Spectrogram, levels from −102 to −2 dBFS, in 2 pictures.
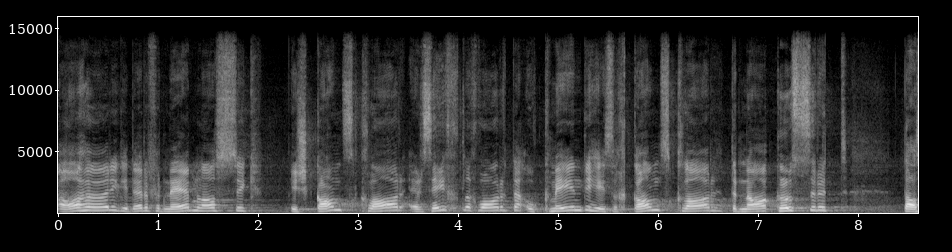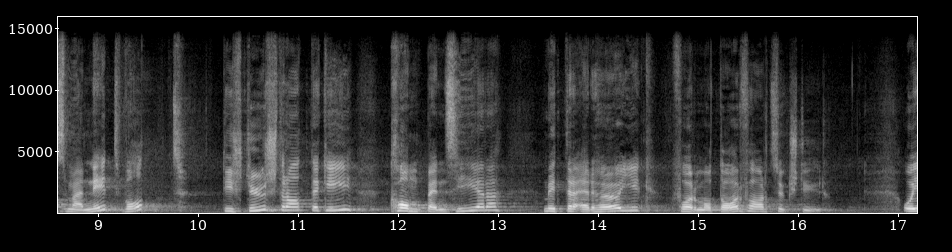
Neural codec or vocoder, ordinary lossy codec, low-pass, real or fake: vocoder, 44.1 kHz, 128 mel bands, Pupu-Vocoder; none; 14.4 kHz; fake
